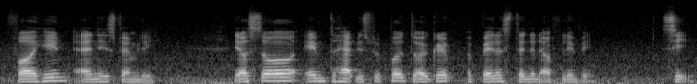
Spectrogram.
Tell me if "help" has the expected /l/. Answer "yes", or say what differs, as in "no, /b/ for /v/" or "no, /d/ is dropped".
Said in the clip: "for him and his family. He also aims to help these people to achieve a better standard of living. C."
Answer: no, /l/ is dropped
